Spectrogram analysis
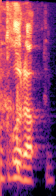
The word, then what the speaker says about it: GloRilla: Right, so you know Glorilla.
